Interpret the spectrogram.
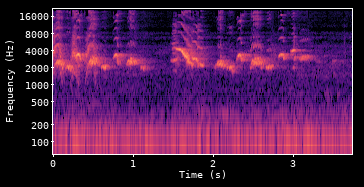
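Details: Afternoon training of four kept oriental magpie-robins, all in song with their isian repertoire. Quick twittering bursts of sweet notes come in two close groups with some buzzy trills. A steady low hum runs beneath.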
